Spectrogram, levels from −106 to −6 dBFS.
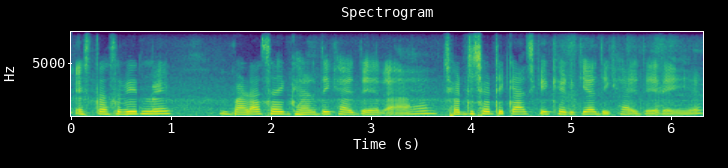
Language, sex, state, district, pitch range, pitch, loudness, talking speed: Hindi, male, Bihar, Jahanabad, 210-230 Hz, 220 Hz, -15 LUFS, 190 wpm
